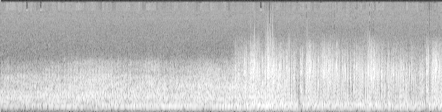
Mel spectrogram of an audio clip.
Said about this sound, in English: Allied planes blasted Rommel's tanks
